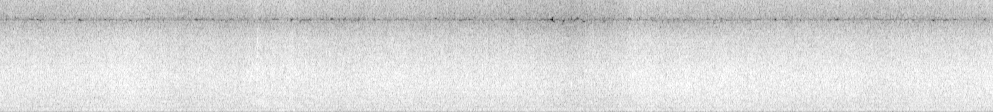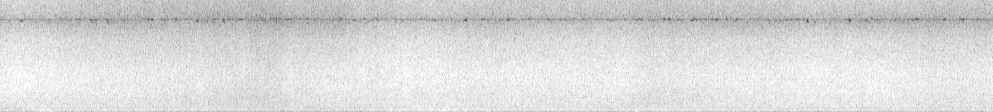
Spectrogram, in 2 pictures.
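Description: Sea surf washing onto a beach: a steady rushing that swells and eases every few seconds as waves break.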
